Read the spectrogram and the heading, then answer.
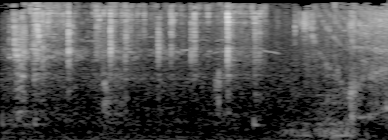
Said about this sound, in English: I'm drinking a sparkling water right now. Here, can you hear that? Let me take a sip and see if you can get the ASMR from it.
